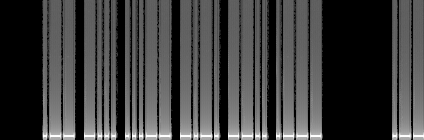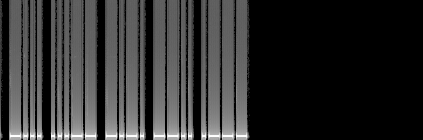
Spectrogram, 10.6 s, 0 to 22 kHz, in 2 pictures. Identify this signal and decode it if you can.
Morse code, heard as a keyed tone, about 28 wpm, 700 Hz. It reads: WB3CZJ WB3CZJ
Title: USA Call Signs - 6 Characters - Repeated 2x - 28wpm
